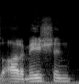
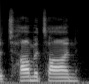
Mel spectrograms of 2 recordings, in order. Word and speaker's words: Automaton: I always thought this was automation, but Automaton is how it's pronounced.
